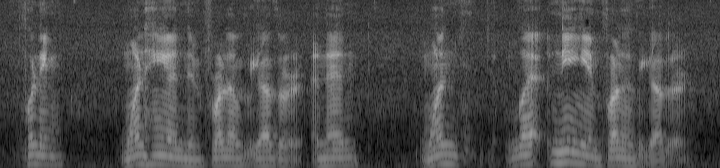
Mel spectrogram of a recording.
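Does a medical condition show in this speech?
Yes: cerebral palsy; scoliosis.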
